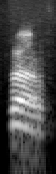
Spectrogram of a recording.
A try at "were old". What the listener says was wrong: Almost. You're still pronouncing an O. You're saying whoa. It's not whoa. It's were, like her. I want you to try saying her old, like that. Okay, so instead of a W at the beginning, say an H. Hurled.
